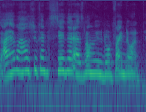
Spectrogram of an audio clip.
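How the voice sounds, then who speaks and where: Her pitch is high, and the woman talks at a fairly quick pace. Noticeable background noise runs underneath. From India, Bengal. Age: 80s+. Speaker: interview guest, elder recounting family history. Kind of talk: interview storytelling. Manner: halting, searching for words.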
